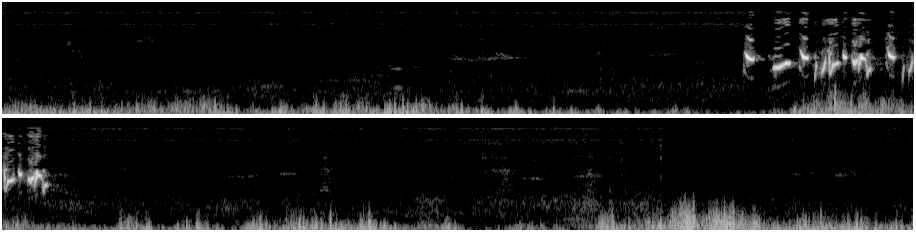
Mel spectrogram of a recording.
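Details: Bulbul song played to tutor chicks and bring them to fledging: a single one-second burst of rapid, bubbling, warbled notes midway through, set against steady, fairly loud low-pitched rumbling noise.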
